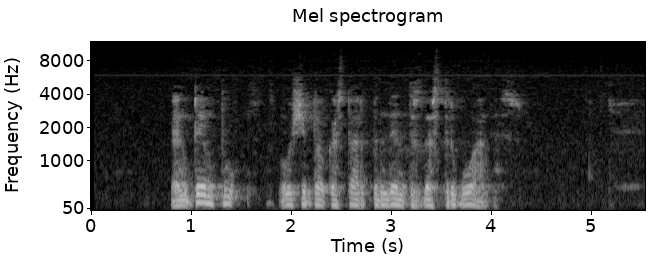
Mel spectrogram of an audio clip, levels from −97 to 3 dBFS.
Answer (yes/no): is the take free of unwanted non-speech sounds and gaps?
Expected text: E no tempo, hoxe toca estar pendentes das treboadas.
yes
